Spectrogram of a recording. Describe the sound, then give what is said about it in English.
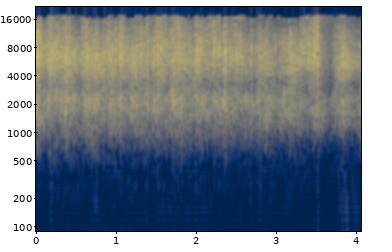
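A crowd breaks into steady applause, many hands clapping at once in a dense, even wash of sound that holds for several seconds with no one speaking over it. “Yeah, you can clap.”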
